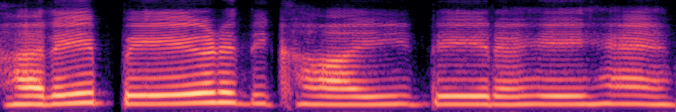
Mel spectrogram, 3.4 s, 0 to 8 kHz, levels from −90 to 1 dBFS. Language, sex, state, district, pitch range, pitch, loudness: Hindi, female, Madhya Pradesh, Umaria, 220-230 Hz, 220 Hz, -15 LUFS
